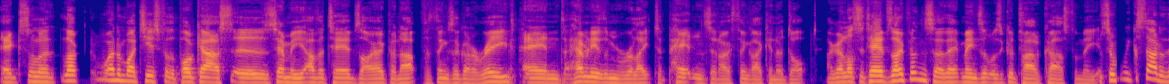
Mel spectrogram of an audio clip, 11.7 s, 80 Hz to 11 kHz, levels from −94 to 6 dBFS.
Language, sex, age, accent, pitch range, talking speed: English, male, 40-59, Australian, 110-140 Hz, 285 wpm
